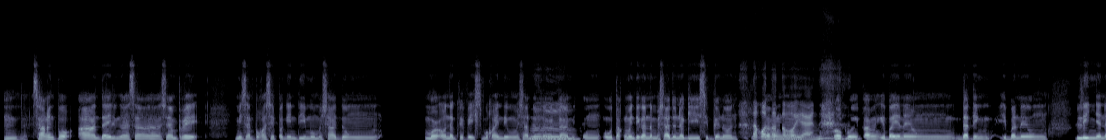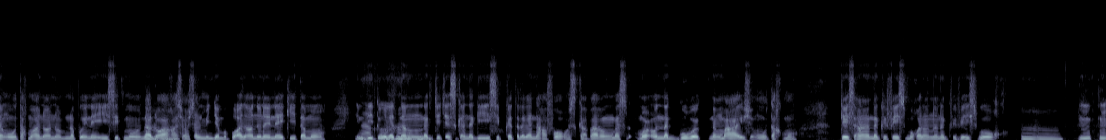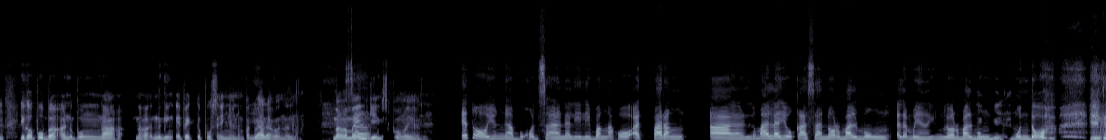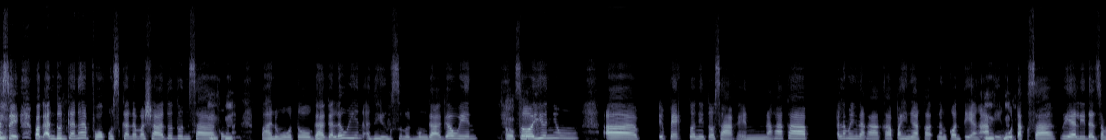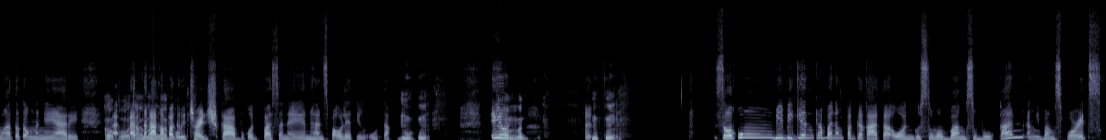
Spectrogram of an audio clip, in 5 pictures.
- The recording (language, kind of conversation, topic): Filipino, unstructured, Anong isport ang pinaka-nasisiyahan kang laruin, at bakit?
- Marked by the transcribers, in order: other background noise; tapping; chuckle; chuckle; other noise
